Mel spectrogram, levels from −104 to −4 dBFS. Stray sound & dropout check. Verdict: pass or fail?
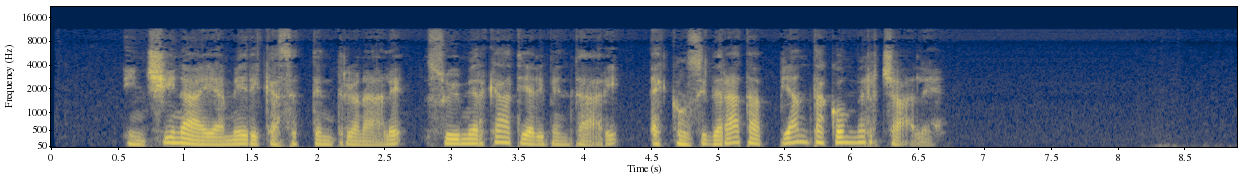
pass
